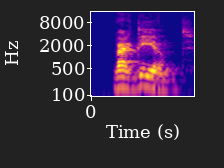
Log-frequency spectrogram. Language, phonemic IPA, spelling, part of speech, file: Dutch, /warˈderənt/, waarderend, verb / adjective, Nl-waarderend.ogg
- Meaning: present participle of waarderen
